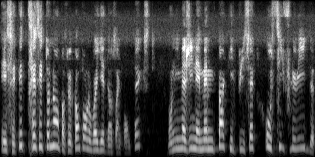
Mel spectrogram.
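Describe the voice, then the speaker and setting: A man talks at a moderate pace. The sound is dry and close, with no echo. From Tangier, Morocco. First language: Spanish (Judeo-Spanish) (speaking French). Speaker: moderator of a cultural talk. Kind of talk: public panel discussion. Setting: festival stage with audience. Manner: halting, many hesitations.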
